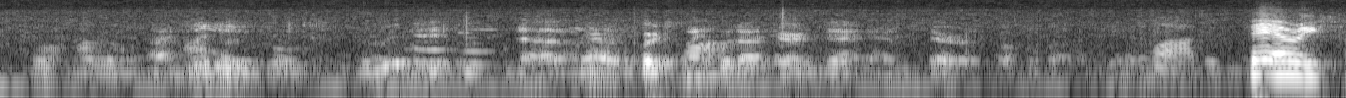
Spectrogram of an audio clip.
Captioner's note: general chatter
